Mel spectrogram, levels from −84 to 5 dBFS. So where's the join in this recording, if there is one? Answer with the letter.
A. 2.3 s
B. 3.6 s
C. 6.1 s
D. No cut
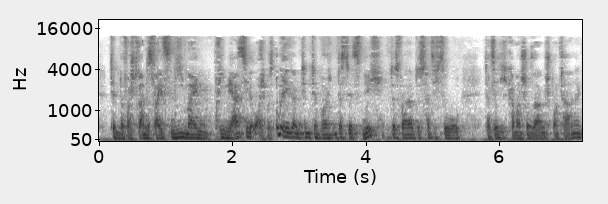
D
